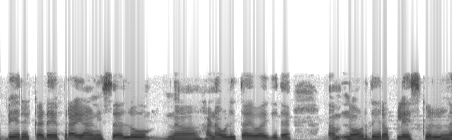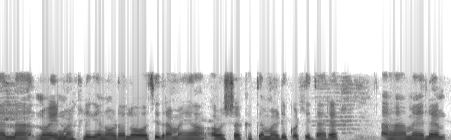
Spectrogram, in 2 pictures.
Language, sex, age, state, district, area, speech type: Kannada, female, 18-30, Karnataka, Chikkamagaluru, rural, spontaneous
